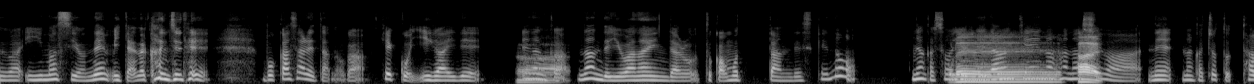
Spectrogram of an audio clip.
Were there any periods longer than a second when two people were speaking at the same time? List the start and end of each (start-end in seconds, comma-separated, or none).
9.5-11.1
